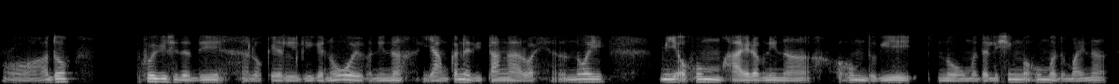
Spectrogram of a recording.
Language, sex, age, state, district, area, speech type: Manipuri, male, 30-45, Manipur, Churachandpur, rural, conversation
